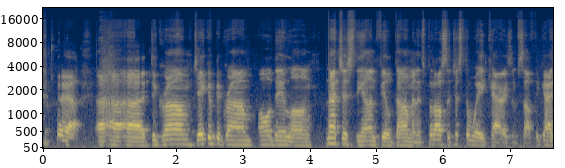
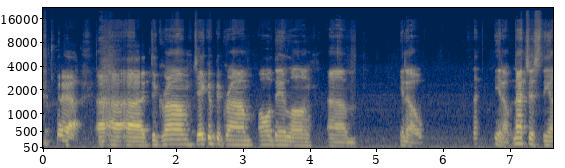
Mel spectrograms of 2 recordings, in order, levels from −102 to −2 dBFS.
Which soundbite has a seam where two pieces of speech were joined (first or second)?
first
